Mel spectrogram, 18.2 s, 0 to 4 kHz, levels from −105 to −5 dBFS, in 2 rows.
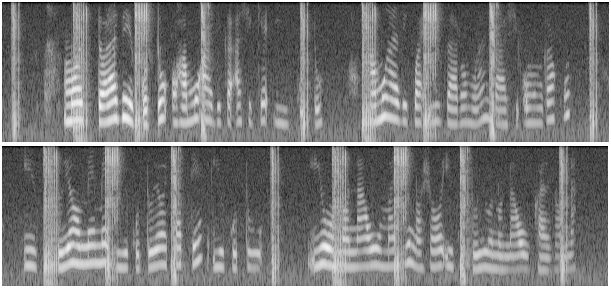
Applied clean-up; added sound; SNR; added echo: none; Fart; 6 dB; none.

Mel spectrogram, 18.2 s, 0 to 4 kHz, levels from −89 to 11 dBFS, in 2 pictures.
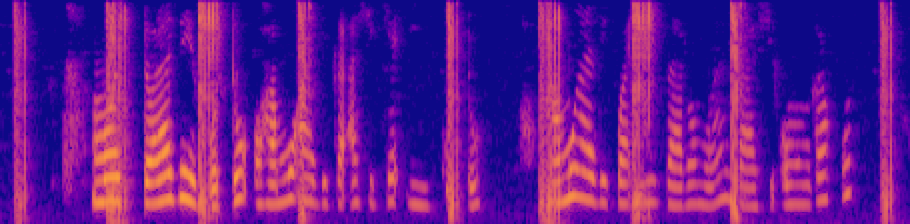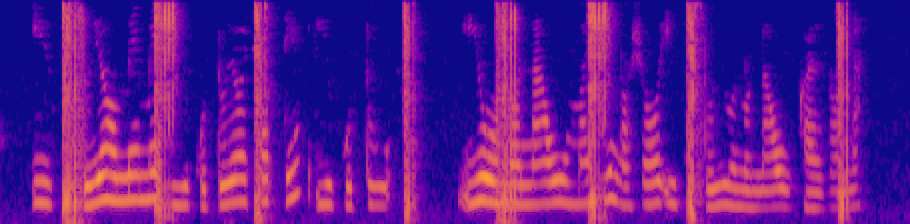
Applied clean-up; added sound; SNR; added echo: classical method log-MMSE.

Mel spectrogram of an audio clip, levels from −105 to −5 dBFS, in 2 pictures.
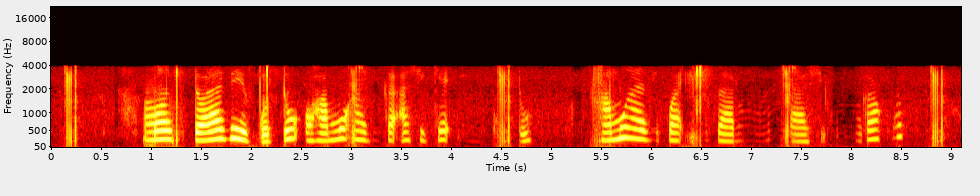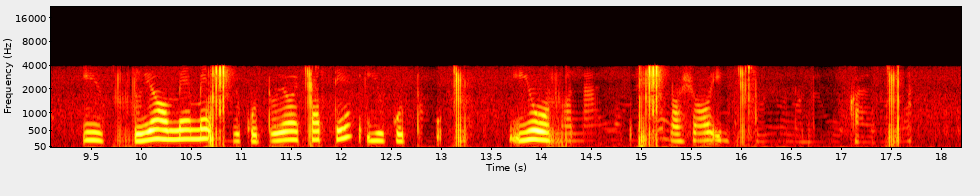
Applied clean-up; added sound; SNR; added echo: neural separator model SepFormer WHAM!.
